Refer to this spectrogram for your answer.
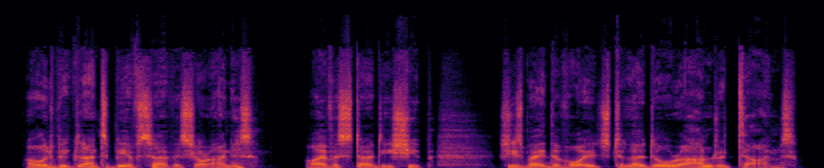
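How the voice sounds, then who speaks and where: In a gruff, put-on character voice, a man with a fairly low pitch races at a very fast pace with ordinary pitch variation and very even loudness, on a very clean recording with a silent background. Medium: read story.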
